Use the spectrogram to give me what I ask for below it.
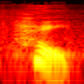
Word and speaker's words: Hei: it has to do with a man named Hei, that's spelled Hei, a leader, a master navigator.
